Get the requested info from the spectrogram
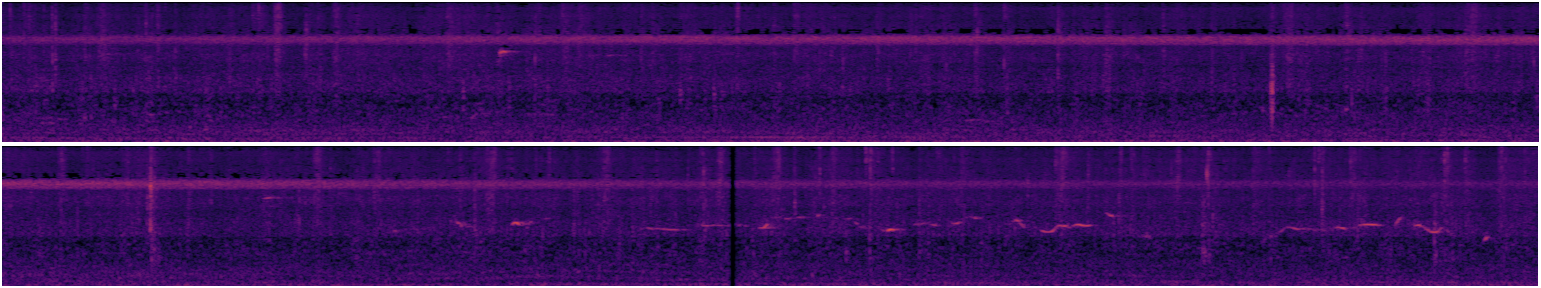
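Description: A steady, high, unbroken insect drone in woodland. From a little past the middle, a bird chirps in quick, short, wavering notes, over a low background rumble.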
